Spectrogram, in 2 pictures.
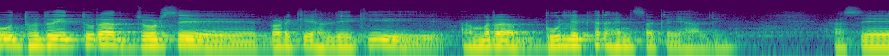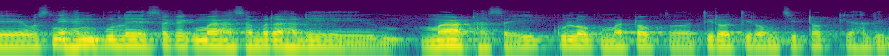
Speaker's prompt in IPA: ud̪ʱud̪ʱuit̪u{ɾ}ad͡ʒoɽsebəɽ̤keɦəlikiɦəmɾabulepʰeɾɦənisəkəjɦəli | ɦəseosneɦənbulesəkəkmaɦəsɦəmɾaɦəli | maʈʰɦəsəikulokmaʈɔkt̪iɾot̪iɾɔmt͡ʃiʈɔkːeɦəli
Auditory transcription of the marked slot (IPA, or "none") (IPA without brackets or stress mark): ɾ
